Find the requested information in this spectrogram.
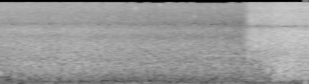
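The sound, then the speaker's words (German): Steady ocean surf washes against a shore, a broad continuous hiss that swells louder near the end as a wave surges in. No voices, just the rushing water. “Wer von uns träumt nicht allzu oft von schönen fernen Ländern, weißen Traumstränden und dem Rauschen des Meeres?”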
